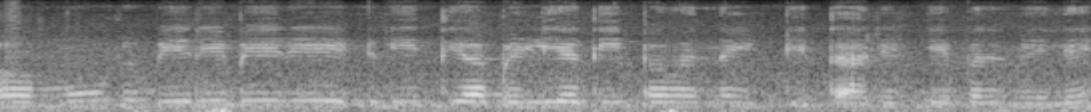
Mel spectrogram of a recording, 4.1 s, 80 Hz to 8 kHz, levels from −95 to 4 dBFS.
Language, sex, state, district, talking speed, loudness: Kannada, female, Karnataka, Dakshina Kannada, 145 wpm, -19 LUFS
